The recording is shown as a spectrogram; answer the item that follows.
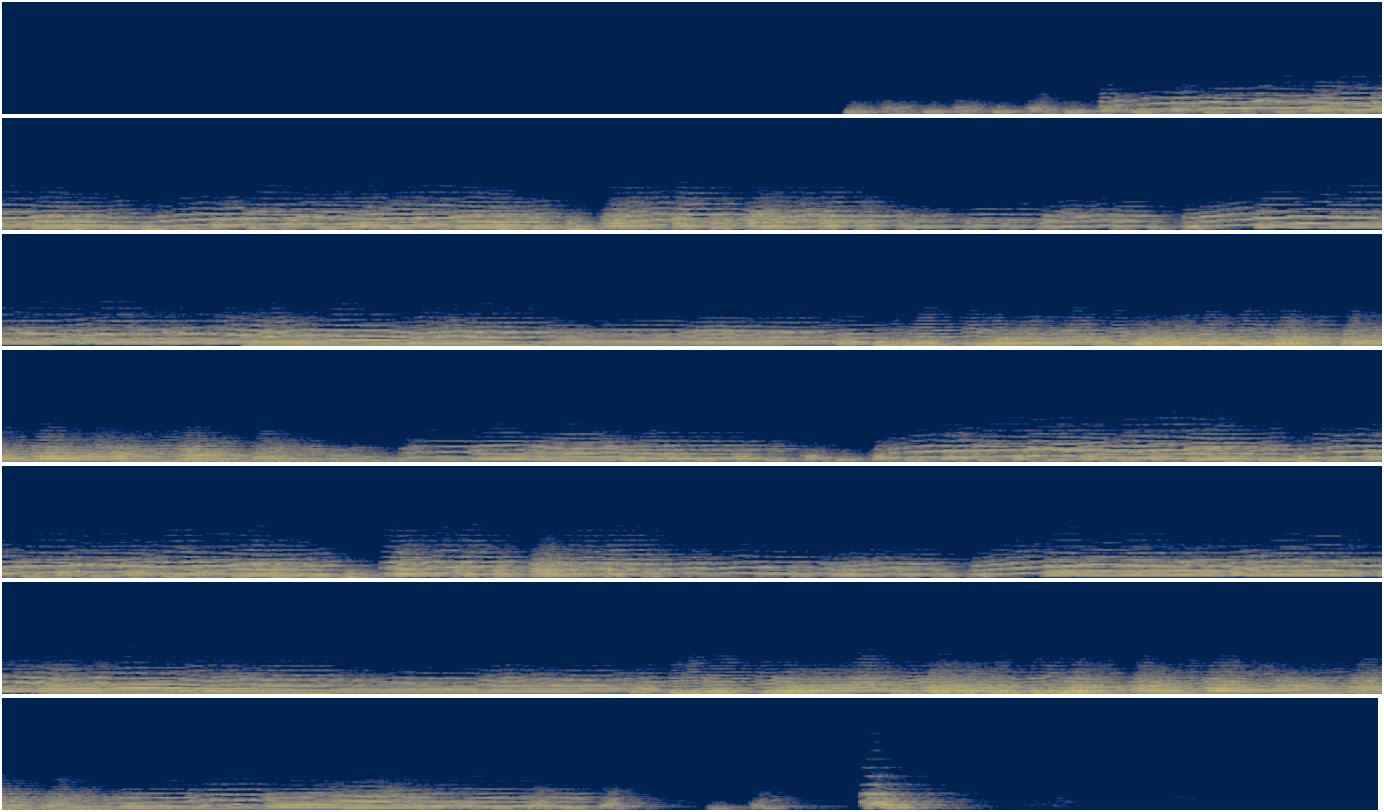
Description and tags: concert-church-hallway
We attended a classic concert in a garden of a church, I believe it was in Dordrecht. This was recorded from the hallway, so it sounds distant
church, concert, hallway, music, outside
